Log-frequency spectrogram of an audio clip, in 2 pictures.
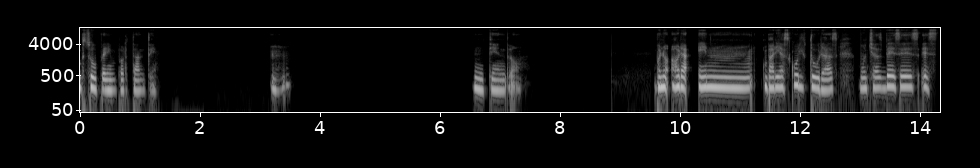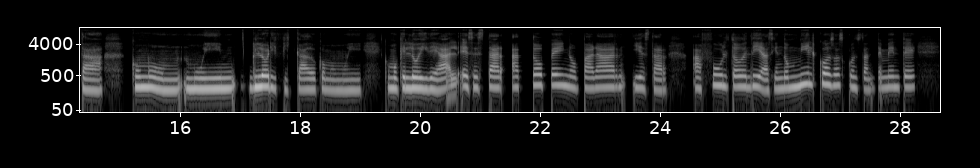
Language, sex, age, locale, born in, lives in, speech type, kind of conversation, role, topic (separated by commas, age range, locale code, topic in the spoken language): Spanish, female, 18-19, es-CO, Colombia, Italy, conversation, podcast, host, ¿Qué te hace sentir que tu tiempo fue bien aprovechado?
